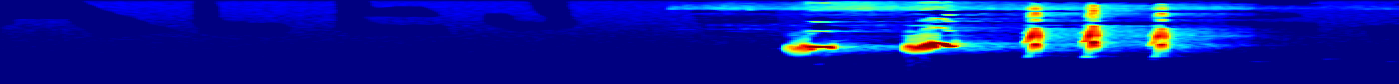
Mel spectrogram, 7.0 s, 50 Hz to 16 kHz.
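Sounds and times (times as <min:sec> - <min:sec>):
chalk-browed mockingbird song: 0:03.9 - 0:06.1.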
